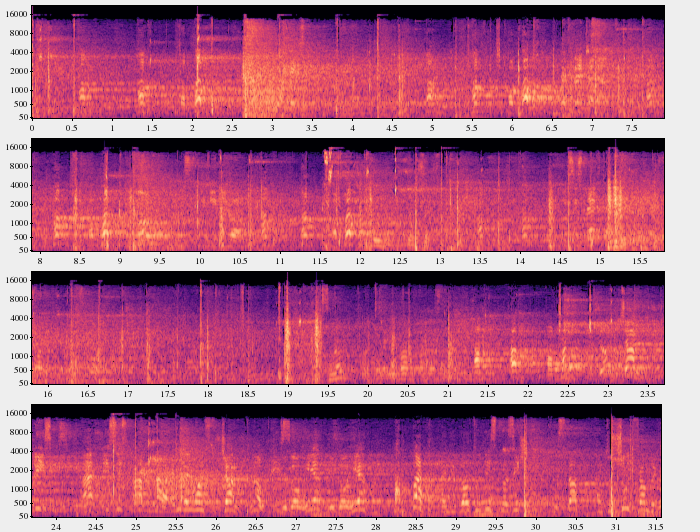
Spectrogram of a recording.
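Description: Handballs bouncing on a wooden sports-hall floor as players dribble, a series of short sharp bounces, with voices talking in the hall throughout.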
